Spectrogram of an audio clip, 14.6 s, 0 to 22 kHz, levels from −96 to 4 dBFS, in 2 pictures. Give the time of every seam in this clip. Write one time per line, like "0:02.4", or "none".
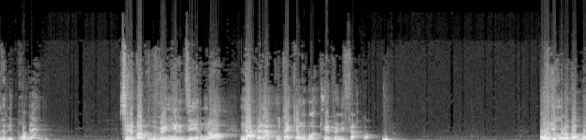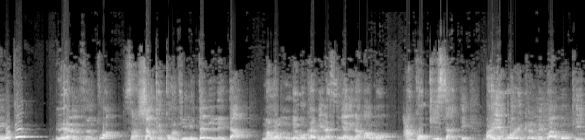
0:07.9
